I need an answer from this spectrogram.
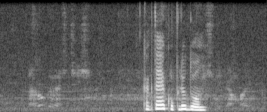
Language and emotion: Russian, neutral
